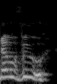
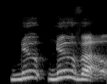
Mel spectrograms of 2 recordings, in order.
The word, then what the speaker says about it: Nouveau: And I'm like, no, it's not Novu. It's Nouveau. And he's like, I don't think that's right. I'm like, it is right.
